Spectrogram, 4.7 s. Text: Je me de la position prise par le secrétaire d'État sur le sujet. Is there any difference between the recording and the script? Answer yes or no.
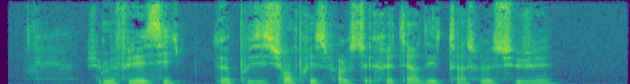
yes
